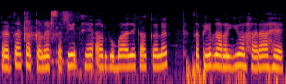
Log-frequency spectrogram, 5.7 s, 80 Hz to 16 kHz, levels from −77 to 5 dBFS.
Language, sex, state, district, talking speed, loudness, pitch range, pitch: Hindi, female, Jharkhand, Deoghar, 145 wpm, -13 LUFS, 235-255 Hz, 240 Hz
